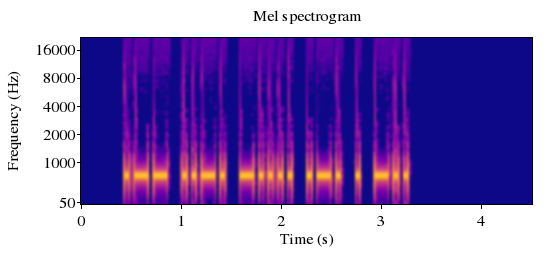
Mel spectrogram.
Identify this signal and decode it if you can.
Morse code, heard as a keyed tone, about 25 wpm, 700 Hz. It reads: WF6RED
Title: USA Call Signs - 6 Characters - Repeated 3x - 25wpm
